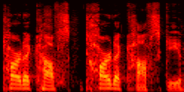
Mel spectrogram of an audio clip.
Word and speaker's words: Tartakovsky: Gendy Tarkovsky, is that right? – Yeah. – Gendy. Yeah. Not Tarkovsky. – I think we know. – Tartakovsky. Let me get his name right.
